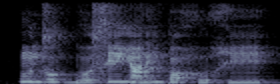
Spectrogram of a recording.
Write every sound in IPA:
ũ˦ d o˦˨ ɡ͡b o˨˦ s i˦ j ã˧ ɾ ĩ˦ k͡p ɔ˦˨ h u˨˦ h i˧

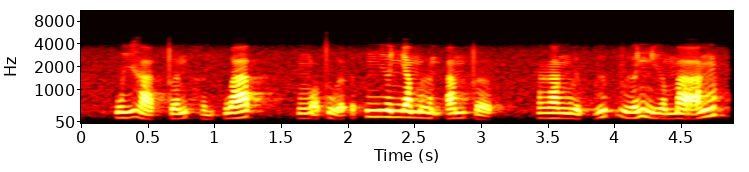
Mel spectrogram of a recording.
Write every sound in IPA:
h w i˨˦ ɣ aː˨˩ t̚ t̪ əː˨˦ n h ə̤˨˩ j h w a˦˥ t̚ | ŋ ɔ̰˧˥ t̪ ṵ˧˨ ə̯ ʔ | ŋ i˧ ə̯ ɲ a˧ m ɣ ə̰˧˨ n ʔ a˧ m t̪ əː˨˩ p̚ | ɣ a˧ ŋ l ɨ˨˩ p̚ ɣ ɨ˦˥ p̚ v ɨ˨˦ ə̯ ɲ i˧ ə̯ m a̰ː˧˥ ŋ

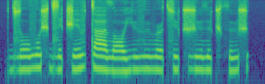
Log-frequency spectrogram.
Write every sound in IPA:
d͡z o v o ʃ d͡z e t͡ʃ e v t a ð ɔ j y v ʉ β ə˞ t͡s y t͡ʃ ʒ y ð y t͡ʃ θ ʉ ʃ

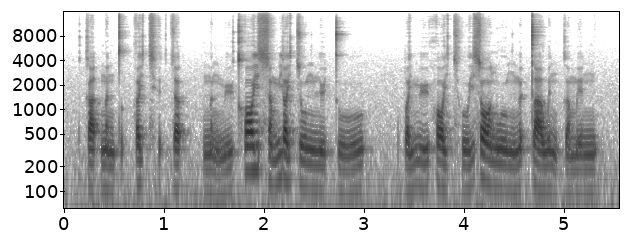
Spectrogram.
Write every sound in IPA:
k aː˧ t̚ n̪ ɐ˨ n t̪ ʊ˨˥ k̚ h ɐ˥ j t͡sʰ ɪ˨ k̚ t͡s ɐ˧ k̚ | n̪ ɐ˨˩ ŋ m yː˨˧ kʰ ɔː˥ j s ɐ˨˥ m j ɐ˨˧ j t͡s uː˨ ŋ n̪ yː˨ t̚ t̪ uː˨˧ | p ɐ˨˥ j m yː˨˥ h ɔː˧ j t͡sʰ uː˨˥ j s ɔː˧ n w uː˨ ŋ n̪ ɵ˥ t̚ t̪ aː˨˧ w ɪ˨˩ ŋ k ɐ˧ m ɪ˧ ŋ

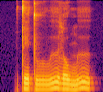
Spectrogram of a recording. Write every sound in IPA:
t̪ e˧˩ t̪ uː˩ ʋ ɯː˥˨ l o˧˩ w m ɯː˥˨

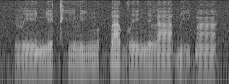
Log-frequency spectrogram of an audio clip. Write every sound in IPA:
β eː˨ ɲ e˦ tʰ i˦ l i˦ ŋ ʊ˦ ɡ͡b a˦ ɡʷ eː˨ ŋ ɪ˦ l aː˨ ɓ i˦˨ ɓ ã˦

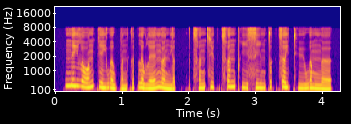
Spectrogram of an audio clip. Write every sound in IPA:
n̪ e˥ j l ɔː˨˥ n k e˨˧ j w ɐ˨˩ w p ɐ˨˩ n k ɐ˥ t̚ l ɐ˨ w l ɛː˨˥ ŋ œː˨ n j ɐ˧ t̚ | t͡sʰ ɐ˨˥ n t͡s yː˧ k̚ t͡sʰ ɐ˥ n pʰ iː˨ s iː˧ m t̪ ɐ˥ k̚ s ɐ˧ j t̪ʰ yː˨˧ w ɐ˧ m ŋ œː˨

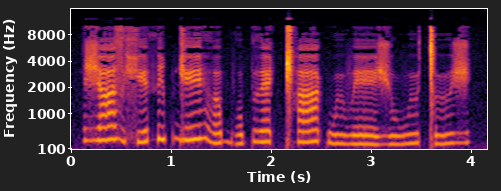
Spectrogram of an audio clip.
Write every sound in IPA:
ʒ aː˧˥ z xʲ e˩˥ θ i˧˥ p ɡʲ eː˧˥ ɦ ʌ˩˥ bʱ o˩˥ p ð ɛ˧˥ ǁʰ aː˧˥ k w ɯ˨˩ β eː˨˩ ʒ u˨˩ β ɯ˧˥ ǀ ɯ˧˥ ʒ

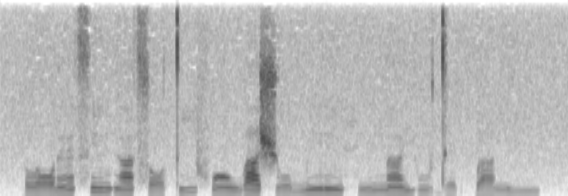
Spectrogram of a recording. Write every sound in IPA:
l ɔ˧ ɾ ɛ̃˦ s ĩ˦ ɡ ã˦ s ɔ˧ t i˦ f ɔ̃˧ w a˦ ʃ o˧ m ĩ˦ ɾ ĩ˦˨ h ĩ˨˦ n ã˦ j u˦˨ d ɛ˨ ɡ͡b a˨ n i˧

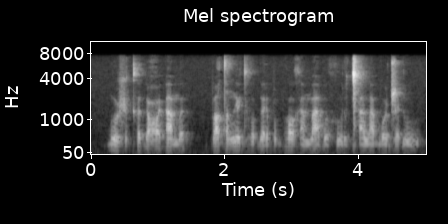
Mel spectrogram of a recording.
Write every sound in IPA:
ɠ u ʂ ʏ kʰ ə ɠ ʏ ʕ ʏ ʔ a m ə | p u tˤ ʏ n ʏ dʱ o ɠ ə ɾ ə p ə bʱ ɔ x a m a ɓ o x u ɾ u ǀʰ a w a b o ɖ͡ʐ ə ɗ u

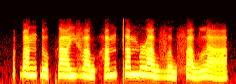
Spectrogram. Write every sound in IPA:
ɓ a˧ ŋ ɗ o˨˩˦ k aː˧ j v a˨˩ w h a˧ m t̪ a˧ m ɹ a˨˩ w v ə˨˩˨ w f a˨˩˨ w l aː˨˩˨

